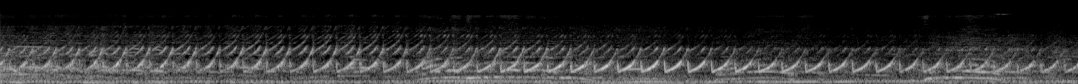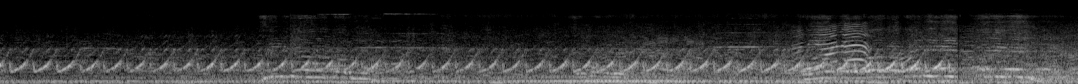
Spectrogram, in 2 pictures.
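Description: Electronic siren sounding a rapid yelp, a rising whoop repeated about four times a second, over the noise of a large crowd. A lower tone rises and falls every few seconds, and a steep rising sweep comes near the end.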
